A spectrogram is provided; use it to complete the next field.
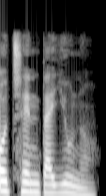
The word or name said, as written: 81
